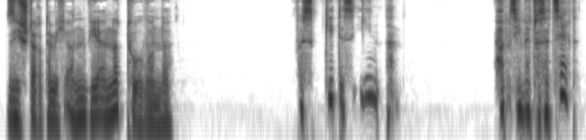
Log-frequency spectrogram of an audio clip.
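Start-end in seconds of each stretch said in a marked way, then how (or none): 3.7-7.3 whispered, then quick anxious question; frightened whisper. Acted. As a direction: hush it, then rush the question. Ängstliche Fragen Violets. (ängstliches Flüstern, dann hastig)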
